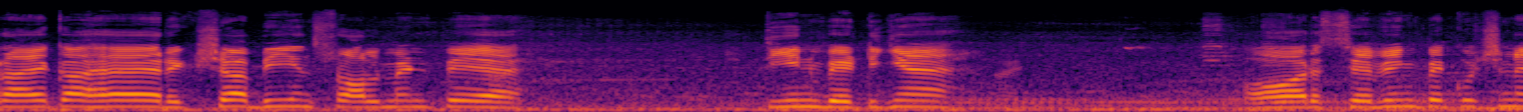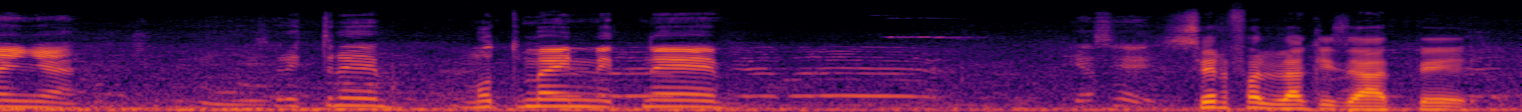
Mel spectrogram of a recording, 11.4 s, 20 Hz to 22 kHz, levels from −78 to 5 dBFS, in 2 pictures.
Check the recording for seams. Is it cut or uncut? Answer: uncut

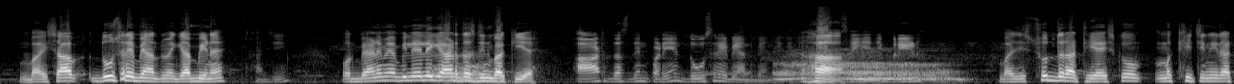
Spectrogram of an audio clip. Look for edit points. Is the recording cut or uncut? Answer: uncut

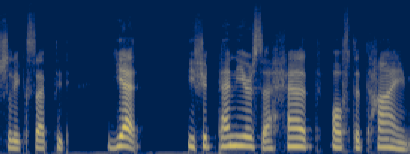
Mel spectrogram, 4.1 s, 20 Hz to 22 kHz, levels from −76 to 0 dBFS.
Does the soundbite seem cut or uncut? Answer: cut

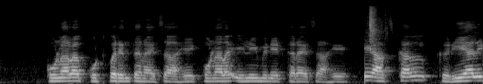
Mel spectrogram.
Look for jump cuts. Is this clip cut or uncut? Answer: cut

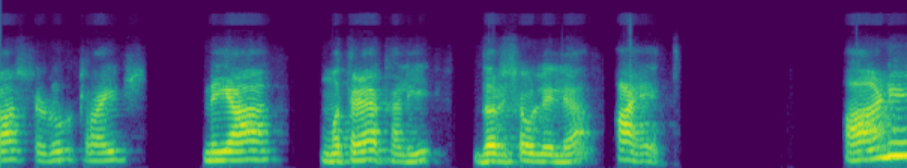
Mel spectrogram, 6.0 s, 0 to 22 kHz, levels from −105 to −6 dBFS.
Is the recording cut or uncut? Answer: uncut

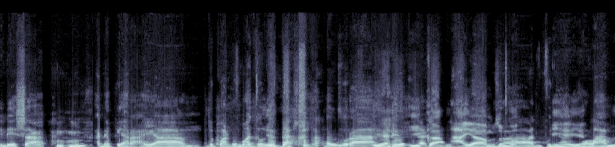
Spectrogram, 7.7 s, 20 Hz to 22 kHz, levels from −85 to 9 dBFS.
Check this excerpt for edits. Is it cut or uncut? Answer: cut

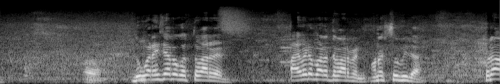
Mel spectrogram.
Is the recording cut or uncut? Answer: cut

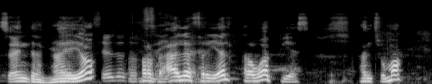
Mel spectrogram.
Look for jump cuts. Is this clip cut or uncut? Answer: cut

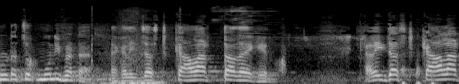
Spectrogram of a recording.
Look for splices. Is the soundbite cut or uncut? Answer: cut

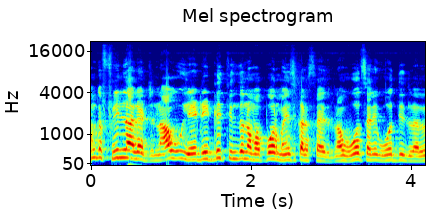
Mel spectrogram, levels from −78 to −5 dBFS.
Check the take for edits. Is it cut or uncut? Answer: uncut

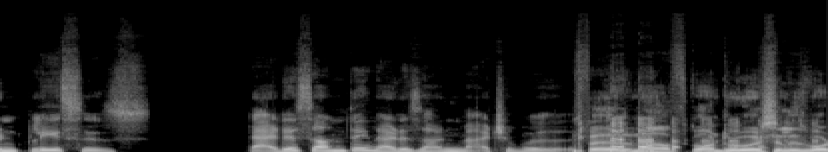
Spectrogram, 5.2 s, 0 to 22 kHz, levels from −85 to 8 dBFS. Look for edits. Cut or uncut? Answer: cut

